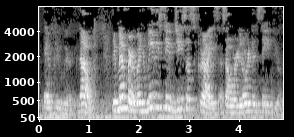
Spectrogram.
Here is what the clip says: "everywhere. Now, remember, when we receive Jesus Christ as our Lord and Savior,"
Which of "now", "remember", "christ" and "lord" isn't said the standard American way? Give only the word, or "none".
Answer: none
